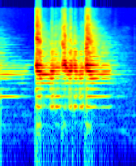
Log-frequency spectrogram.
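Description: Morsing (South Indian jaw harp) played in a quick rhythm: a droning metallic twang plucked several times a second. One phrase dies away at the start, and a second begins about half a second in and fades out before the end.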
